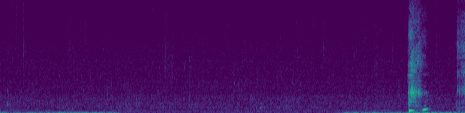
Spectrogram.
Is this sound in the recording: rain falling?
yes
